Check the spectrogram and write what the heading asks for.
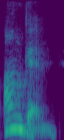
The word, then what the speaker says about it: Aangen: Hey everybody, my name's and I am the founder and executive director of Angen, and that is spelled Aangen.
